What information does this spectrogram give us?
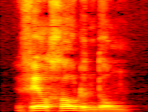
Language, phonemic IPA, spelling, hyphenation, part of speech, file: Dutch, /veːlˈɣoː.də(n)ˌdɔm/, veelgodendom, veel‧go‧den‧dom, noun, Nl-veelgodendom.ogg
- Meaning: polytheism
